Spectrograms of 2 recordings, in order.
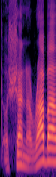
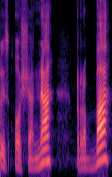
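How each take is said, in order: First: It is said in the local American pronunciation. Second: It is said in the Israeli Sephardic pronunciation.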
